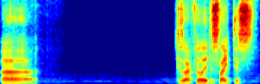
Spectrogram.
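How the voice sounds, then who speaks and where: A man's voice: on the low side, fairly even intonation, slow pace, creaky. A young man streaming a game, chatting casually in a rambling, laid-back way. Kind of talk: casual gameplay commentary. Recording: stream with faint game music.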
